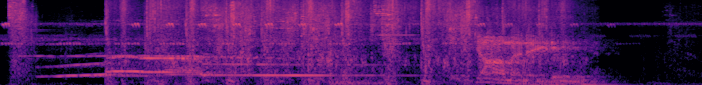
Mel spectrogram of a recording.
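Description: Blows clash and thud in a fight.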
